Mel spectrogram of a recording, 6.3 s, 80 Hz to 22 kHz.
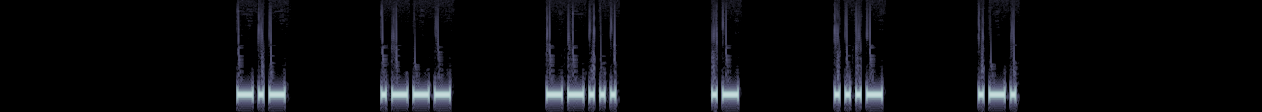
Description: Morse code, heard as a keyed tone, about 46 wpm, spaced as for 16 wpm, 700 Hz. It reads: KJ7AVR
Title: USA Call Signs - 6 Characters - 6x Character Spacing - 45wpm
